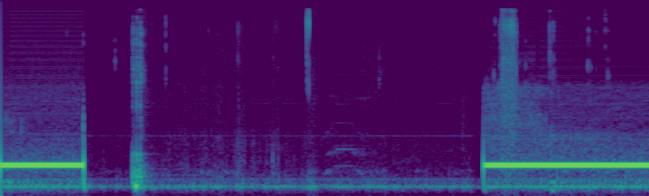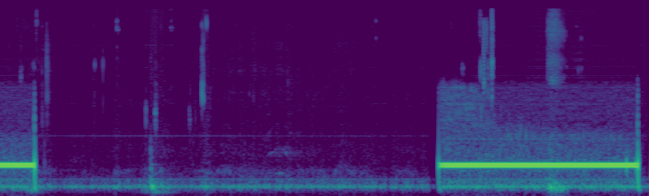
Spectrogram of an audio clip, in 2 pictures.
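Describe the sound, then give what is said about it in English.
Ringback tone of an outgoing phone call to a man's business phone number: a loud, steady electronic tone that sounds for about two seconds, then pauses for about four, repeating three times over a faint low hum. “I mean, if he's busy, he's busy, but yeah, we can try to call him.”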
